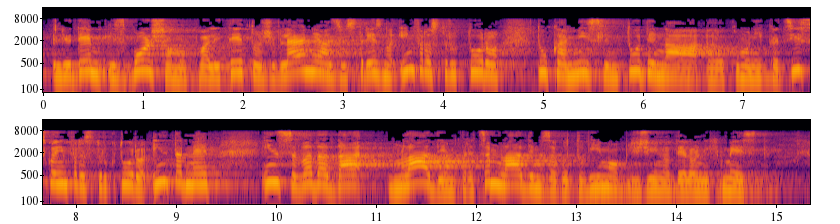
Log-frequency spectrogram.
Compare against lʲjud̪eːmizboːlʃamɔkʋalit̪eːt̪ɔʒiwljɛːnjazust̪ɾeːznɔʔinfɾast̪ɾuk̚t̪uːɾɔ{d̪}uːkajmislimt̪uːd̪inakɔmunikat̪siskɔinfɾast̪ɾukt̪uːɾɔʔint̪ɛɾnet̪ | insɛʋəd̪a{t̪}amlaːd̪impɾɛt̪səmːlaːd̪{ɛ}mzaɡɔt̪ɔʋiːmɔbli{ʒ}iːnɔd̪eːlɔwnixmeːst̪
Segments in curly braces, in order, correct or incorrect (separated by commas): incorrect, incorrect, incorrect, correct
